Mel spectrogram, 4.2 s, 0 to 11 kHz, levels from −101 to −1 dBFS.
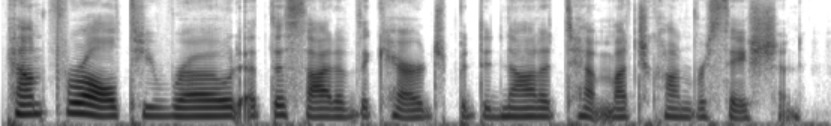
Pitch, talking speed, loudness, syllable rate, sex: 180 Hz, 215 wpm, -19 LUFS, 5.8 syllables/s, female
